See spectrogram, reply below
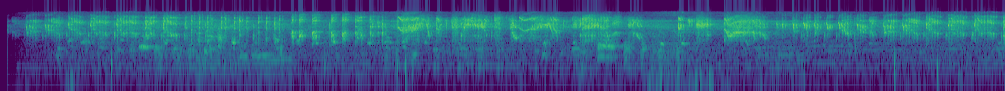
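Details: Swiftlets at a swiftlet house: a dense, continuous chorus of high twittering and clicking chirps from many birds calling over one another, with brief louder bursts throughout.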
